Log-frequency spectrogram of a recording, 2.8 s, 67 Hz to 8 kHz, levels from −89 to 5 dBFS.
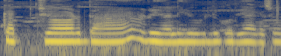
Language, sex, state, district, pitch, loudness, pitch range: Chakma, female, Tripura, Unakoti, 235 Hz, -13 LUFS, 230-240 Hz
